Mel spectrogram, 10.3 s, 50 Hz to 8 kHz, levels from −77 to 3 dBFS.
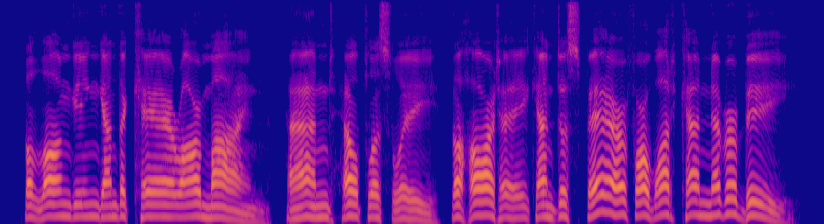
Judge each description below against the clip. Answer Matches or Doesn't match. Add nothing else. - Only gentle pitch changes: Doesn't match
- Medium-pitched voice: Matches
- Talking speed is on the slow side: Matches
